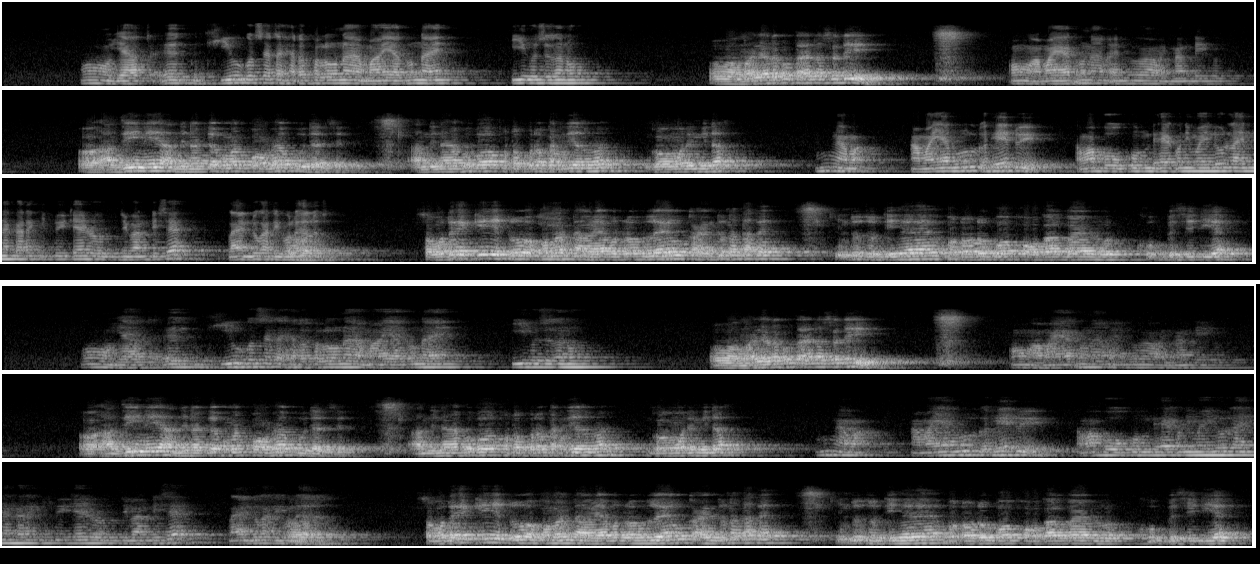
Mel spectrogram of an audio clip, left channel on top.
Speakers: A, on the left; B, on the left.
A: অ ইয়াত এ সিও গৈছে তেহেতৰ ফালেও নাই আমাৰ ইয়াতো নাই কি হৈছে জানো
B: অ আমাৰ ইয়াত আকৌ কাৰেণ্ট আছে দেই
A: অ আমাৰ ইয়াতো নাই লাইনটো ইমান দেৰি হ'ল
B: অ আজি এনেই আন দিনাতকে অকমান কমহে অসুবিধা দিছে আনদিনা আকৌ বৰ ফটক ফটক
A: অ
B: কাটি দিয়া নহয় গৰমৰ দিনকেইটাত
A: উম আমাৰ আমাৰ ইয়াত ৰোল সেইটোৱে আমাৰ বৰষুণ ঢেৰকণী মাৰিলেও লাইন নাকে কিন্তু এতিয়া ৰ'দ যিমান দিছে লাইনটো কাটিবলহে
B: অ
A: লৈছে
B: চবতে একেই এইটো অকনমান
A: কি
B: ডাৱৰীয়া বতৰ হলেও কাৰেণ্টটো নাকাটে। কিন্তু যদিহে বতৰটো বৰ ফৰকাল কৰে ৰ'দ খুব বেছি দিয়ে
